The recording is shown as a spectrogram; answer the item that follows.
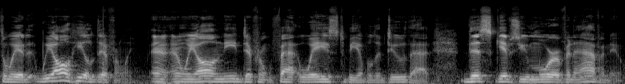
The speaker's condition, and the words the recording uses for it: No condition.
